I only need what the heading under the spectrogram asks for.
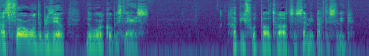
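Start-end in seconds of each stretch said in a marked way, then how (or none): none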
